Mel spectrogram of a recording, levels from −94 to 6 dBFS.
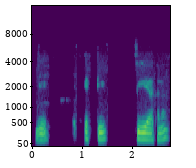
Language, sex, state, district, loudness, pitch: Bengali, male, West Bengal, Dakshin Dinajpur, -26 LUFS, 135 Hz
